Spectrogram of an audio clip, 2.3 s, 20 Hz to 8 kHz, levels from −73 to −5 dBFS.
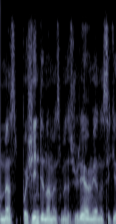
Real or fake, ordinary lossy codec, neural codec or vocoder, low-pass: real; Opus, 64 kbps; none; 7.2 kHz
